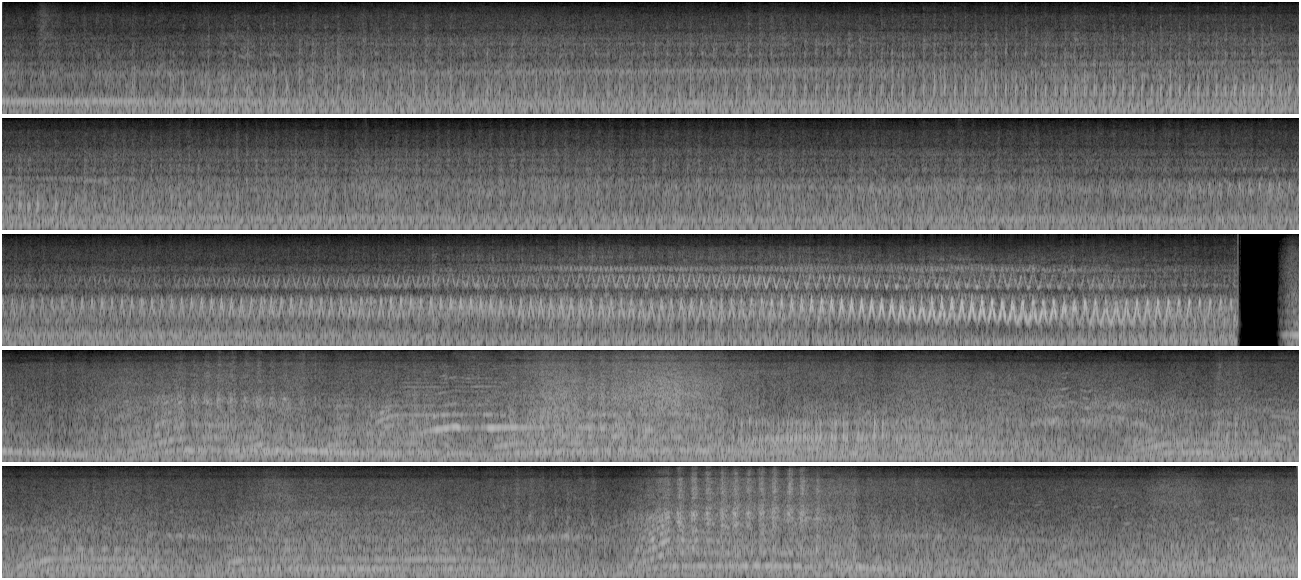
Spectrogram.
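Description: Motorcycle engine running at road speed, with wind rushing over the microphone. After a sudden cut about two-thirds of the way in, many motorcycles ride slowly past, their engine notes rising and falling as they rev.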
